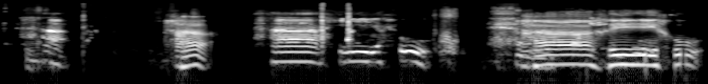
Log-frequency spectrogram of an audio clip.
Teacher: H juga ini sama hurufnya. Dia keluar dari tengah-tengah tenggorokan.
